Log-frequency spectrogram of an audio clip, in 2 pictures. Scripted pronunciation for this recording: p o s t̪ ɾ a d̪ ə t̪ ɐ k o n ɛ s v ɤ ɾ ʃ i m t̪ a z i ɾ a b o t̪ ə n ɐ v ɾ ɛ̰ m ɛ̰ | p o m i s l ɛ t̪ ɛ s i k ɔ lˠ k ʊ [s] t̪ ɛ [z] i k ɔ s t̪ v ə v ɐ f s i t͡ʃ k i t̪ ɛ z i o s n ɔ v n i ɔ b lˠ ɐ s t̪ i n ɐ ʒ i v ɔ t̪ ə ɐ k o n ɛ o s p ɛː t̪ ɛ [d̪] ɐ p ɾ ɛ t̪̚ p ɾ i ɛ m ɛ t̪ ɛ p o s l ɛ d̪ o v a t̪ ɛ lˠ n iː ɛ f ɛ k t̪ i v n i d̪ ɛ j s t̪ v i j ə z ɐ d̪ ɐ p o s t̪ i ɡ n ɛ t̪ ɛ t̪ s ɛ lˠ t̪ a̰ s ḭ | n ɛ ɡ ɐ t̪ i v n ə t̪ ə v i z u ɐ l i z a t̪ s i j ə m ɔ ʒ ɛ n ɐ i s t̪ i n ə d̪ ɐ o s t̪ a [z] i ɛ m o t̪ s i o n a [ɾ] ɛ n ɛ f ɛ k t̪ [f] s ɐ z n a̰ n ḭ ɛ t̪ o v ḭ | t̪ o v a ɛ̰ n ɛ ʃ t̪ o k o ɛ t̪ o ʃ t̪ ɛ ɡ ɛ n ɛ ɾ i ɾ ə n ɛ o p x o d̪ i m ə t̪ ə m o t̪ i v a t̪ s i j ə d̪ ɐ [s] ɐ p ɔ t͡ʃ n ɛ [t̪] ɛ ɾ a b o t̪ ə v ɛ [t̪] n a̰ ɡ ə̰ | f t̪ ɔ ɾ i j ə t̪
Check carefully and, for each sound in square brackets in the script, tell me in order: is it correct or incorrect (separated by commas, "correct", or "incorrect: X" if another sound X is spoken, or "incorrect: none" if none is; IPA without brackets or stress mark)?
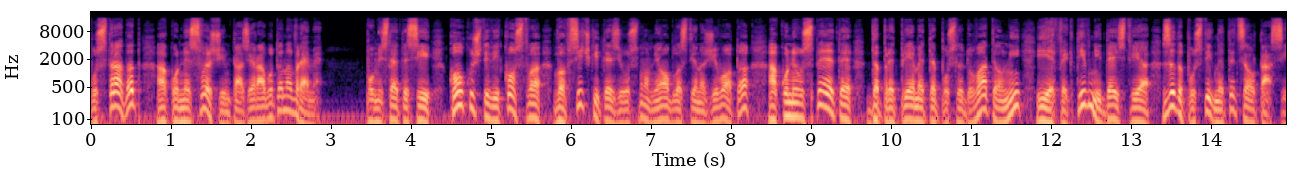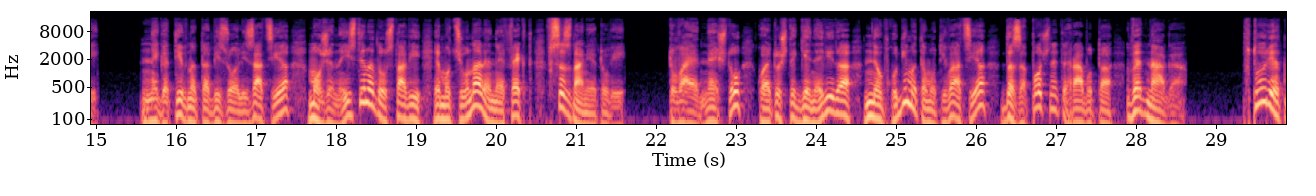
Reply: incorrect: ʃ, incorrect: v, correct, incorrect: v, incorrect: l, correct, incorrect: z, correct, incorrect: d̪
